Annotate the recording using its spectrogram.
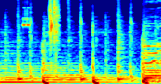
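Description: Background music with a steady beat, overlaid with a camera sound effect: a short high autofocus-style beep followed by a shutter click less than a second in.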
